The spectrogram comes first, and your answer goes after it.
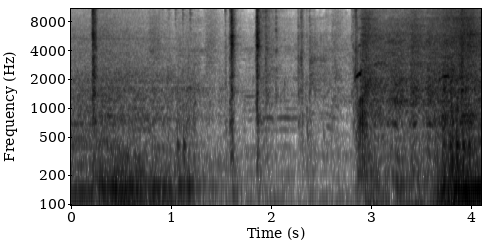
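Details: Tata CNG car that would not accelerate, fixed by new spark plugs. Shut off and restarted: a short crank, then it catches at once and settles to a smooth, even idle. A clean, normal start.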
